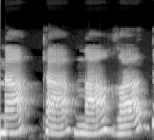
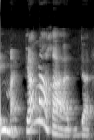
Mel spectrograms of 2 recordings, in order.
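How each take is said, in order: First: ما كاماراد very slowly, each syllable apart. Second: Said in the usual way. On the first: Shown as a demonstration. Teacher reading to young pupils, syllable by syllable. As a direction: sound out ما كاماراد piece by piece. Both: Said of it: "شفتوا هنا سي مع الأ".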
